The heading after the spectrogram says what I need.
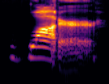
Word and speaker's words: water: get the practice paragraphs water so this is another one with a flap T so the T sounds like a soft D I write deep water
